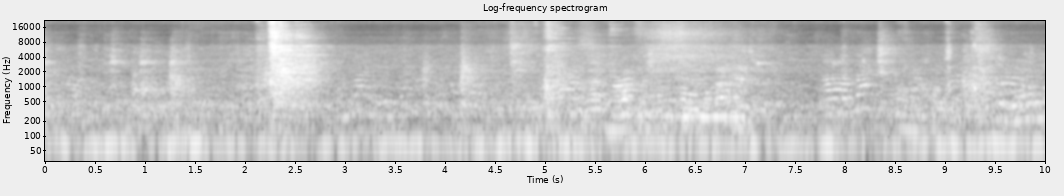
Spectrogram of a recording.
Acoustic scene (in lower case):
restaurant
